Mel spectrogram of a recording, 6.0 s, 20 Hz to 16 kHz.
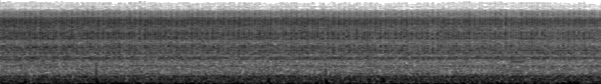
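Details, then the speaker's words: Renault Kaptur 1.6, 1 year old, 25,000 km, cold morning start: steady high whistle with gritty grinding from the engine's right side until it warms up; began after the timing cover was resealed for an oil leak; cause unclear. "после этого машина стала издавать звуки поутру на холодный двигатель непонятный скрежет свист"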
